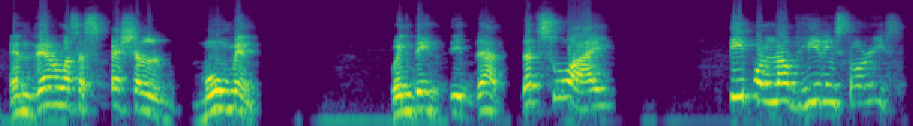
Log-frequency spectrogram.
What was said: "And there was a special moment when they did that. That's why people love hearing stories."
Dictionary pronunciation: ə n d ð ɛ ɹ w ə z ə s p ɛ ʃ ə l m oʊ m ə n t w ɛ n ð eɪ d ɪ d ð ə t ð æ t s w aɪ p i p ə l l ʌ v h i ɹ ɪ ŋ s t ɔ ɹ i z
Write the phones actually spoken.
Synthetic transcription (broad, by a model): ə n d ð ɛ ɹ w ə s ə s p ɛ ʃ ə l m oʊ m ə n t w ɛ n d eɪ d ɪ d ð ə t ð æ t s w aɪ p i p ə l l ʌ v h i ɹ ɪ ŋ s t ɔ ɹ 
